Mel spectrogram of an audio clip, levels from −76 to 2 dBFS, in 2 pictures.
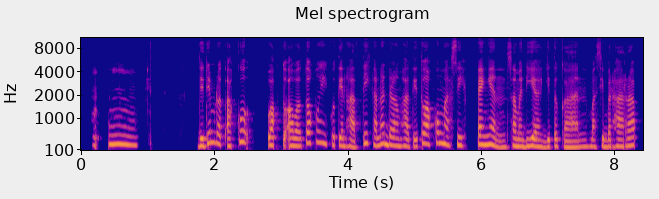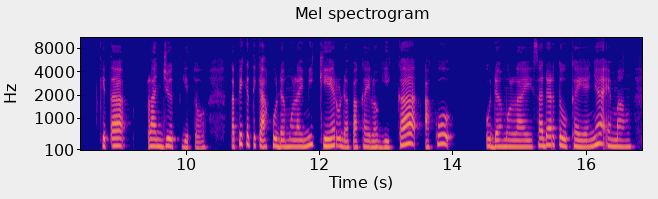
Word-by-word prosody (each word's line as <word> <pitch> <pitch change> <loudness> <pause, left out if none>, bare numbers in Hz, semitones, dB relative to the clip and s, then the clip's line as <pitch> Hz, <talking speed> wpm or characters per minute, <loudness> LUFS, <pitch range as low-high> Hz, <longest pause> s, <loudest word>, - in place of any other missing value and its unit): Hmm. 255 - 0 0.9
Jadi, 210 +6 +4
menurut 270 -4 -2
aku 215 +10 0 0.4
waktu 230 0 +1
awal 210 -1 +2
tuh, 295 - +3
aku 320 - -8
ngikutin 235 -7 -1
hati 185 +10 -1
karena 230 +5 +1
dalam 225 -4 +2
hati 195 -2 -1
tuh 270 +7 +2
aku 270 +3 -1
masih 240 -4 +1 0.2
pengen 240 -9 +4
sama 200 +1 +1
dia 200 +1 +4
gitu, 195 +2 -2
kan. 175 +2 -1
Masih 190 +1 -3
berharap, 205 +4 -1 0.3
kita 215 0 +1 0.3
lanjut 205 0 +2
gitu. 170 -1 -7 0.3
Tapi, 195 +7 -1
ketika 230 -7 0
aku 210 +3 0
udah 190 -1 +1
mulai 190 0 0
mikir, 215 -1 +2
udah 175 -3 -2
pakai 180 0 -3
logika, 175 +10 +2
aku, 265 - -2 0.5
udah 190 -1 +1
mulai 185 -1 0
sadar 230 +5 0
tuh, 215 -4 +2
kayaknya 195 +8 +1
emang, 190 -2 -1
205 Hz, 150 wpm, -24 LUFS, 190-235 Hz, 0.9 s, Jadi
